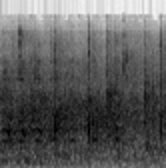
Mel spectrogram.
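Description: A chapel audience claps for volunteers in a brief, even patter of many hands, steady and moderately loud, with a voice faintly underneath.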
